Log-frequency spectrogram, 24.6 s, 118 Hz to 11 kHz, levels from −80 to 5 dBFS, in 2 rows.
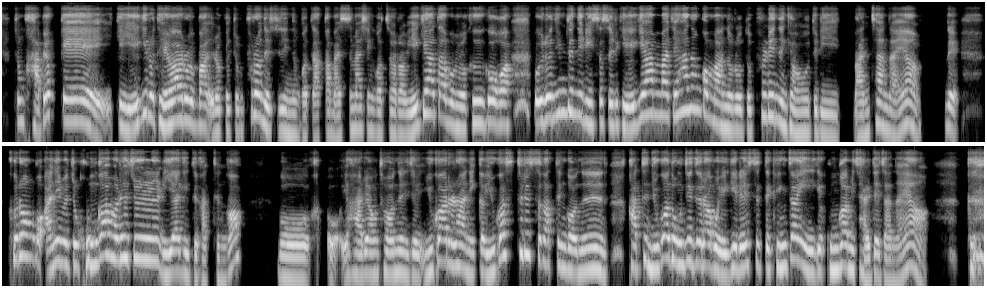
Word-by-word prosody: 좀 230 - -6
가볍게 235 - +2
이렇게 370 - -3
얘기로 255 +10 +2
대화로 230 +2 +2
막 200 -1 +1
이렇게 165 +1 -2
좀 170 0 -9
풀어낼 275 -11 +1
수 170 - -5
있는 150 -2 -4
거죠. 140 0 -5
아까 145 +3 -5
말씀하신 175 +5 -1
것처럼 155 -1 -4
얘기하다 260 - +1
보면 190 -3 -1
그거가 220 -1 +1 0.3
뭐 220 - +4
"이런 255 +3 +2
힘든 305 +1 -1
일이 235 -6 +1
있었어." 210 0 +2
이렇게 205 -2 0
얘기 190 +9 +1
1 290 0 +1
마디 280 0 +1
하는 335 +3 +1
것만으로도 185 - -1
풀리는 275 -6 0
경우들이 160 -4 -4 0.2
많잖아요. 175 +5 -2 0.3
네. - - -2 0.4
그런 310 +1 +1
거 275 - -1
아니면 250 0 +1
좀 230 - +1
공감을 280 +6 +1
해줄 285 -2 +3
이야기들 175 -2 +1
같은 140 0 -8
거 - - +1 0.5
뭐 150 -2 +1 0.2
어 - - -1
가령 175 0 -1
저는 180 0 0
이제 165 -1 -1
육아를 235 +4 +2
하니까 185 -5 0
육아 240 - +1
스트레스 330 -2 +1
같은 240 -3 -2
거는 195 -1 +2 0.3
같은 220 +2 +1
육아 245 +9 +3
동지들하고 240 -5 +2
얘기를 205 +5 +2
했을 235 0 0
때 205 - -1
굉장히 225 0 +2
이게 190 +1 -1
공감이 200 +1 +1
잘 145 -8 +1
되잖아요. 165 +6 -1 0.5
그 - - -1
210 Hz, 370 characters per minute, -13 LUFS, 175-265 Hz, 0.5 s, 뭐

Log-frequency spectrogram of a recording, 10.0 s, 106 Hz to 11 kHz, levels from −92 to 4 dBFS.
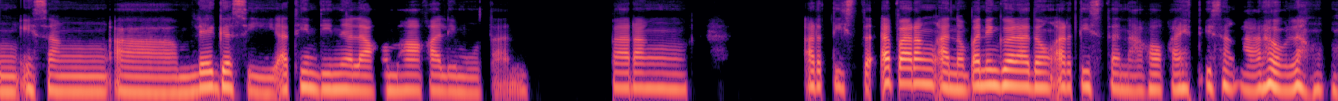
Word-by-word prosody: isang, 170 -2 -2
uhm, 160 -1 -2
legacy 180 -4 +1
at 185 - -2
hindi 190 -3 +1
nila 180 -2 +2
ako 170 - -21
makakalimutan. 170 -1 -4 0.6
Parang 195 -2 -2 0.9
artista 210 -1 -4
ay 245 0 +6
parang 240 -1 +5
ano 190 -2 +2
panigunadong 215 -2 +4
artista 205 -2 -2
na 175 -1 -5
ako 185 -1 0
kahit 185 0 -1
isang 210 0 -2
araw 190 +3 +4
lang. 185 -3 0
185 Hz, 125 wpm, -21 LUFS, 170-205 Hz, 0.9 s, ay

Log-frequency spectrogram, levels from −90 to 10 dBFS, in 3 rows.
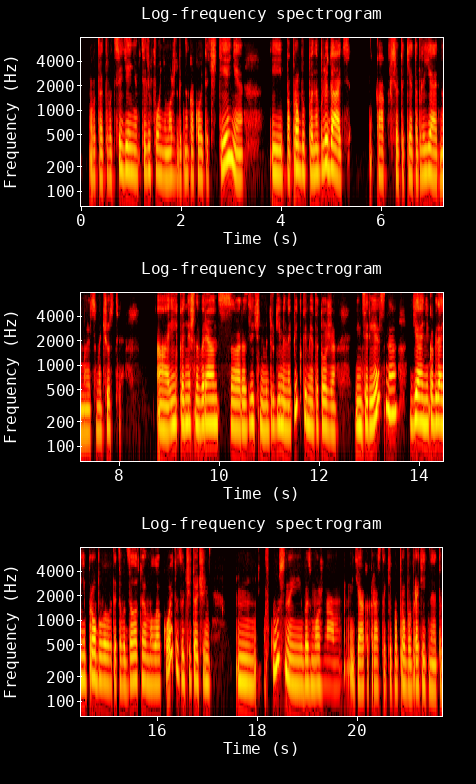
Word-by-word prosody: вот 150 0 -9
это 150 0 -5
вот 150 -1 -9
сидение 175 -2 0
в - - -21
телефоне, 170 -2 -4
может 150 0 -4
быть, 145 - -10
на 155 - -6
какое-то 150 -1 -5
чтение, 195 - +3 0.6
и 160 -1 +1
попробую 175 +2 +2
понаблюдать, 170 0 +3 0.4
м, - - -14
как 155 -1 -4
всё-таки - - -4
это 150 0 -5
влияет 155 -1 -1
на 145 - -2
моё 145 0 -2
самочувствие. 145 - -6 0.7
А, 160 -1 +3
и, 180 +4 +2
конечно, 190 0 +2
вариант 190 +1 +5
с - - -1 0.2
различными 170 -1 -1
другими 185 +2 -1
напитками- 185 - 0
это 170 0 -4
тоже 160 -3 -1 0.4
интересно. 225 - +4 0.3
Я 205 +1 +7
никогда 195 0 +3
не 180 0 0
пробовала 175 -3 +2
вот 160 0 -6
это 160 0 -4
вот 155 -1 -4
золотое 180 +1 0
молоко. 160 -1 -1
Это 270 -10 -3
звучит 190 -2 -4
очень, 170 -1 -2 0.5
м, 170 -2 -1 0.2
вкусно, 240 - 0
и, - - -3
возможно, 155 -1 -4
м, 255 - -6
я 150 -1 +1
как - - -14
раз-таки 150 -1 -6
попробую 155 0 -3
обратить 155 0 -2
на 145 -1 -2
это 140 0 -9
165 Hz, 160 wpm, -25 LUFS, 155-185 Hz, 0.7 s, Я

